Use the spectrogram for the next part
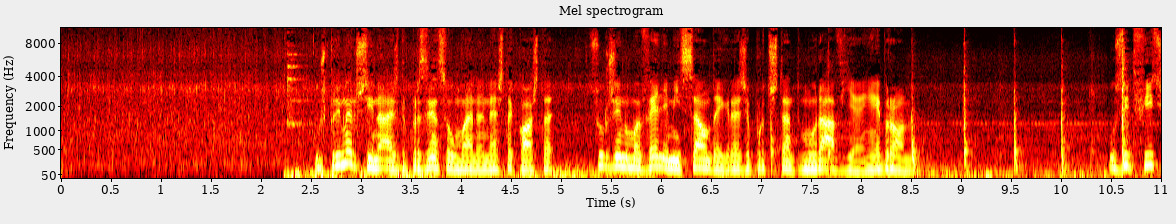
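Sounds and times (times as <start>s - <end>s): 
small waterfall of clean cold water beside the Hebron fjord: 0.0s - 8.6s
speech: 2.5s - 8.8s, 10.5s - 10.9s.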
